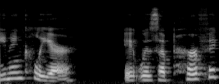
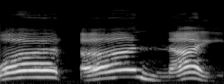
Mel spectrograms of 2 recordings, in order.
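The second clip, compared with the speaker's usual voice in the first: husky, hoarse, raised voice; 4 semitones higher, 6 dB louder than usual. Narrator voices the rat repeating his words after his return, hoarse. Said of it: "he repeated hoarsely".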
